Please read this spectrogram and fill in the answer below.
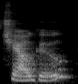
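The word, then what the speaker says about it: ChiaoGoo: heard of them before couldn't even pronounce the name I now know it's chaogu and I started knitting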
